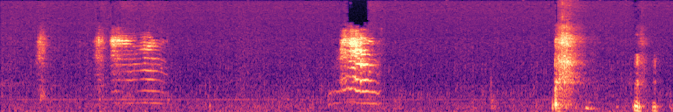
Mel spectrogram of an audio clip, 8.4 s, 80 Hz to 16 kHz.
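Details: Red Point Ragdoll cat indoors making funny noises at a bug: short harmonic meows and chirps, a drawn-out call near 1.5 seconds, a louder bright cry at 4.5 seconds, then brief sharp chirps near 7 and 8 seconds.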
